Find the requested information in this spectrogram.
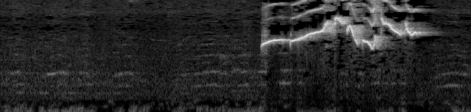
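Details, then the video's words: Newly caught wild Oriental magpie-robin, caged and being tamed, gives one loud rising whistled phrase that breaks into harsh, tumbling notes for under two seconds after a quiet stretch of low room rumble. "Thuần hóa chòe than bổi"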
